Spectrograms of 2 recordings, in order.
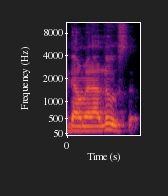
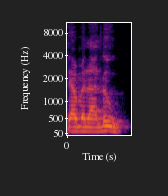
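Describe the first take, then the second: First: The final z of luz is pronounced. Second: Dominican accent, the final z is dropped.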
